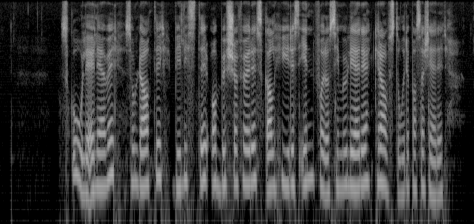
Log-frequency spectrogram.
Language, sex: Norwegian, female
